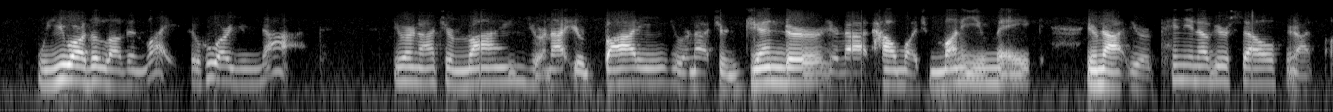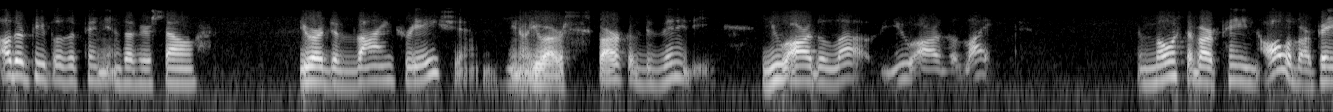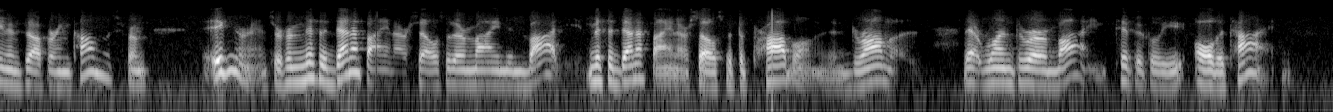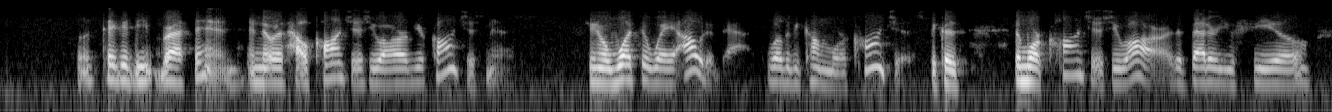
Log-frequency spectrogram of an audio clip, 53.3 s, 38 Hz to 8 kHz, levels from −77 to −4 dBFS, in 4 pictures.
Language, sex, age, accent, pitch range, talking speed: English, male, 50-69, American, 140-170 Hz, 165 wpm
